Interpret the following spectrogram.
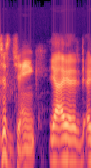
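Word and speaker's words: Cenk: It's just Jank. Yeah, a Jank, but it's spelled like Uyghur.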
